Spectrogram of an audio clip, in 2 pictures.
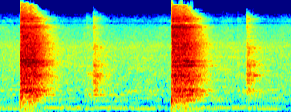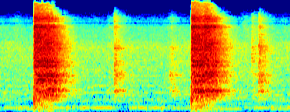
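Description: Loaded barbell with iron plates set down hard on a plywood lifting platform four times, about every two and a half seconds, each a loud clank that rings briefly. These are the floor touches of Pendlay rows, where the bar returns to a dead stop on every rep. A fainter knock falls between each pair of clanks.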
